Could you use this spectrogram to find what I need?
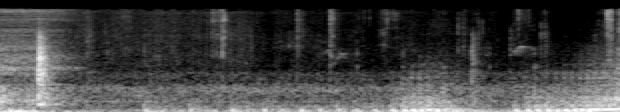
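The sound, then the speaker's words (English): A motorcycle engine revs with a low, throaty rumble that swells and grows louder toward the end, with no voices over it. “Yo, who's revving their motorcycle?”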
